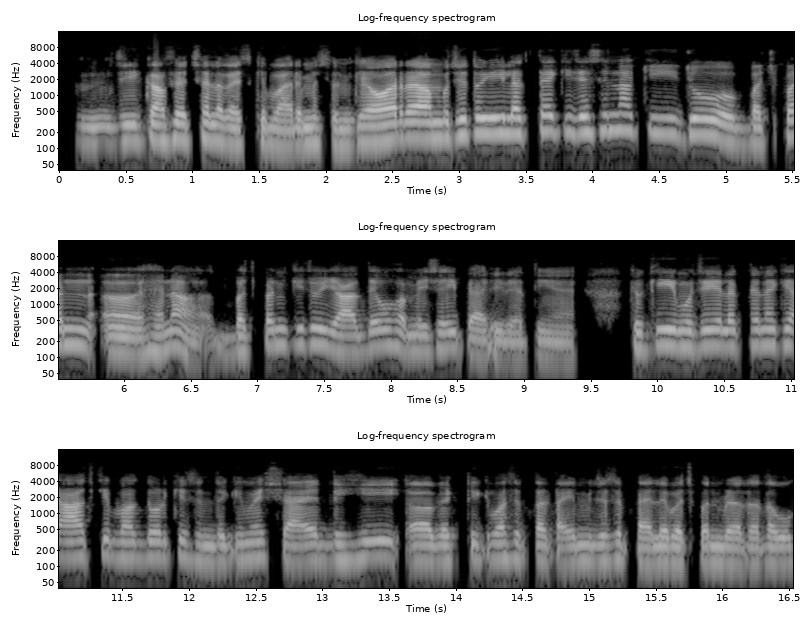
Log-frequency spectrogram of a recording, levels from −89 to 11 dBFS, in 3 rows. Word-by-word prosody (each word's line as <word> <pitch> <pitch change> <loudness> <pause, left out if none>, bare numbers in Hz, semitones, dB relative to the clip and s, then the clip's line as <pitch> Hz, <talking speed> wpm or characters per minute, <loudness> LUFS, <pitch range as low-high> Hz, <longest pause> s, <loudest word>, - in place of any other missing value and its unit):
हुँ, 125 0 -5
जी, 140 +1 -1
काफ़ी 145 +1 +6
अच्छा 145 +2 +1
लगा 135 -4 +2
इसके 120 +1 -3
बारे 115 -1 +1
में 125 +1 +1
सुन 115 -2 -4
के 130 - -1
और 140 +3 +8 0.3
मुझे 155 +3 +2
तो 190 +1 +2
यही 190 0 +5
लगता 190 +2 +1
है 210 - +3
कि 200 0 -8
जैसे 200 +2 +1
ना 220 0 +1
कि 195 - -6 0.2
जो 185 0 +3 0.4
बचपन 165 +7 -1
अ, 120 -2 +1
है 130 - -2
ना 160 +2 +2 0.4
बचपन 165 +7 -3
की 175 - -5
जो 180 0 -2
यादें 130 -3 +2
हैं, 160 - -2
वो 165 - -4
हमेशा 130 +1 -4
ही 150 +1 -1
प्यारी 110 -2 -3
रहती 95 +2 -7
हैं, 95 -1 -7 0.4
क्योंकि 155 +4 0
मुझे 160 +1 0
ये 165 - +2
लगता 160 +1 -3
है 170 - -4
ना 170 - -1
कि - - +1
आज 150 0 +1
की 160 - -4
भाग-दौड़ 145 0 -3
की 155 - -5
ज़िंदगी 125 -1 -6
में - - -1
शायद 125 +1 -2
ही 135 +3 -4 0.2
अ, 125 +1 +1
व्यक्ति 125 +2 -5
के - - -12
पास 135 +1 -2
इतना 130 -1 -4
टाइम 120 +2 -4
है, - - -6
जैसे 125 +2 -4
पहले 115 -1 -2
बचपन 115 +2 -6
में 115 -1 -1
रहता 110 0 -3
था, 115 - -1
वो 115 0 -3
135 Hz, 235 wpm, -24 LUFS, 120-160 Hz, 0.4 s, और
